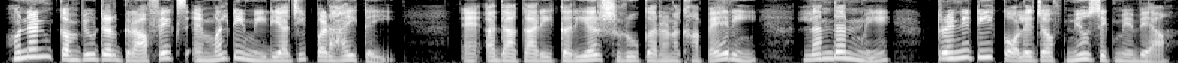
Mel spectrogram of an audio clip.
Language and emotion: Sindhi, neutral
